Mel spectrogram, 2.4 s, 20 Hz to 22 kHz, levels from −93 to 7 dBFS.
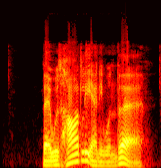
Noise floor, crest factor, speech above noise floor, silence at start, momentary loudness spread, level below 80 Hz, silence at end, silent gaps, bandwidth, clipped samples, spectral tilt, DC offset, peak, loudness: -72 dBFS; 16 dB; 59 dB; 0.65 s; 7 LU; -46 dBFS; 0.3 s; none; 8.4 kHz; under 0.1%; -7 dB/octave; under 0.1%; 0 dBFS; -14 LUFS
